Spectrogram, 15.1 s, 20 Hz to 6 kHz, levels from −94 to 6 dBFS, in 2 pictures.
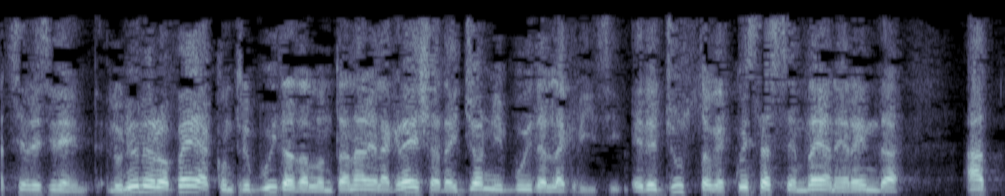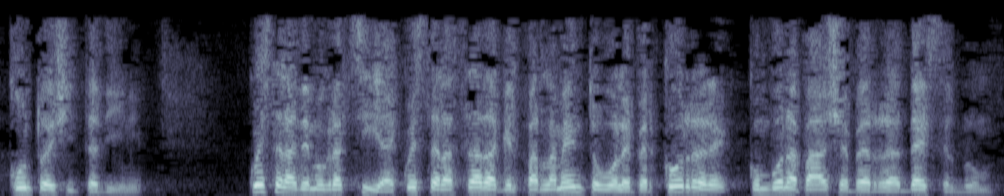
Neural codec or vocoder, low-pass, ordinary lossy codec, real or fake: none; 5.4 kHz; MP3, 24 kbps; real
